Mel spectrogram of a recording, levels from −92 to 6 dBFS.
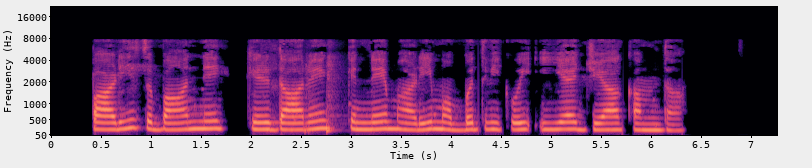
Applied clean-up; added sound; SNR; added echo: none; Snare drum; 15 dB; none.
